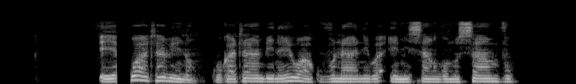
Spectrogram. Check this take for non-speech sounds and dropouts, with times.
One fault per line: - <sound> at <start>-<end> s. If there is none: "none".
- dropout at 1.2-1.3 s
